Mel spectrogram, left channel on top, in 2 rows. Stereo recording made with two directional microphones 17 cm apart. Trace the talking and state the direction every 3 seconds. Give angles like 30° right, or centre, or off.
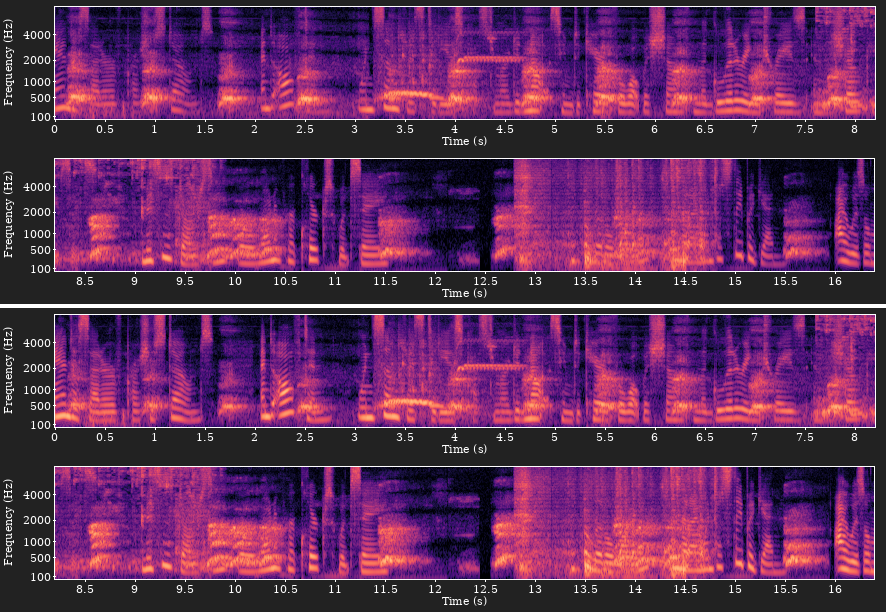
50° right, 20° right, 10° left, 10° right, 40° right, 40° right.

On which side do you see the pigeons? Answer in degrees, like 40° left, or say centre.
10° right.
